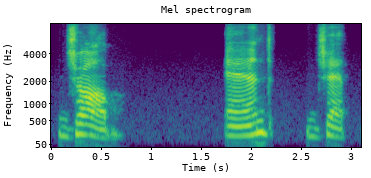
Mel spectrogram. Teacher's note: ja is a voiced consonant again voiced vibration of the vocal chords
